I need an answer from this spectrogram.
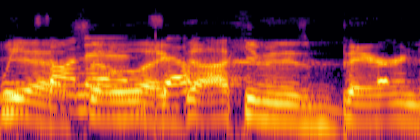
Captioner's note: laugh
